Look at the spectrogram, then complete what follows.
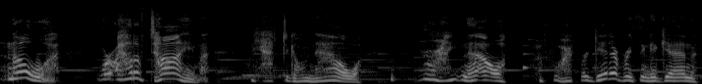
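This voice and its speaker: A man's voice: high voice, sing-song, a little slow, fairly bright tone, soft background music, exaggerated voice. A man voicing an ailing, determined man in a video game, earnest and emotional. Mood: desperate, urgent. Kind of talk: dramatic video game voice acting.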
